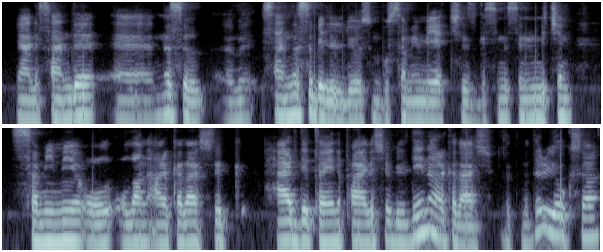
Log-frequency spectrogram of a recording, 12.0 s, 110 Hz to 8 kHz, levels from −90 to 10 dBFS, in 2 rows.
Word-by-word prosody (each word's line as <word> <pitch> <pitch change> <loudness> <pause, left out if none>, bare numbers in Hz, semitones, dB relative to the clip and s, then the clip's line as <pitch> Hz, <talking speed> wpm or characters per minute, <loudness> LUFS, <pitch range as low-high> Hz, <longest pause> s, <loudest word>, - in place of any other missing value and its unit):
Yani, 130 -1 -1
sende, 135 - +1
eee, 125 0 -6
nasıl, 145 -5 0 0.2
eee, 120 0 -9
ve 125 -3 -9
sen 140 0 0
nasıl 150 +1 +3
belirliyorsun 120 -1 0
bu 120 - -7
samimiyet 120 -2 -1
çizgisini? 120 +2 -6
Senin 130 +1 -1
için 135 +1 -1 0.4
samimi 145 -2 +3
ol 140 0 +1
olan 140 0 0
arkadaşlık, 140 - -1 0.2
her 150 -1 +2
detayını 145 -1 +2
paylaşabildiğin 145 +5 +1
arkadaşlık 140 - -1
mıdır 135 +13 -3
yoksa 175 -4 +1
140 Hz, 120 wpm, -20 LUFS, 125-145 Hz, 0.4 s, nasıl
